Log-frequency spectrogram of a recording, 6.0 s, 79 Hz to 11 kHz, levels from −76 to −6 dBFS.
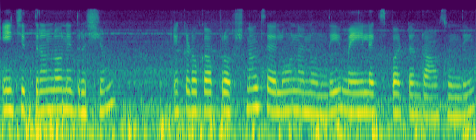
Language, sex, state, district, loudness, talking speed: Telugu, female, Telangana, Nalgonda, -15 LUFS, 140 wpm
